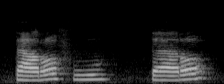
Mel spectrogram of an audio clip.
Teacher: تعرفو، تارو، تا باریک ہی رہے گا، تورو نہیں کہنا ہے، تو نہیں بنانا، تا باریک رکھیے، رو کو پر کرنا ہے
